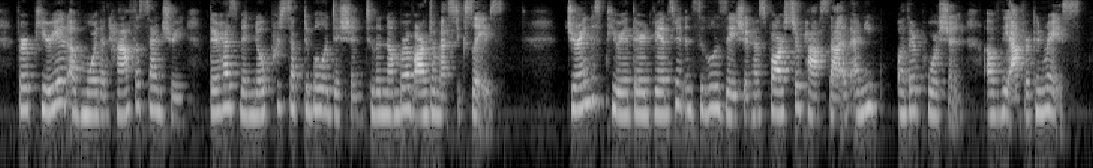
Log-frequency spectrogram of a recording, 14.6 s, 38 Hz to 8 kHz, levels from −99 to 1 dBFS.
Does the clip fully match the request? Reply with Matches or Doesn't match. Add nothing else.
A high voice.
Matches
